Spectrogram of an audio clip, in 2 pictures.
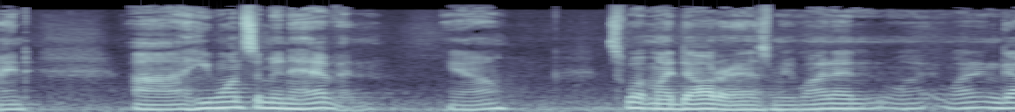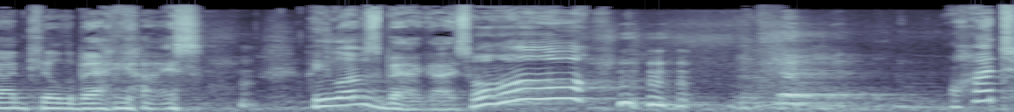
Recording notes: Recorded LIVE at the SFLC Marriagability Conference in Kansas City, Missouri.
